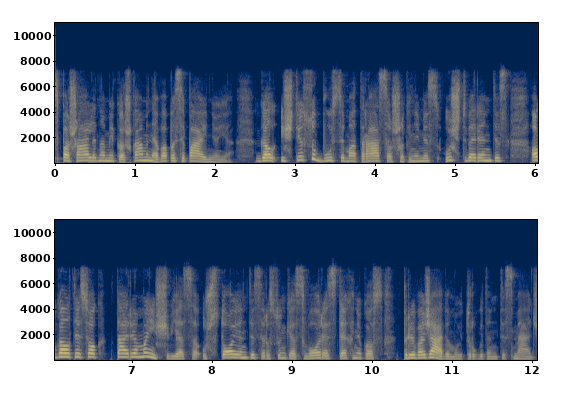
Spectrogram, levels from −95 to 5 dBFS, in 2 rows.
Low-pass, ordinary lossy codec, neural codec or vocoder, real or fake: 7.2 kHz; Opus, 64 kbps; none; real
